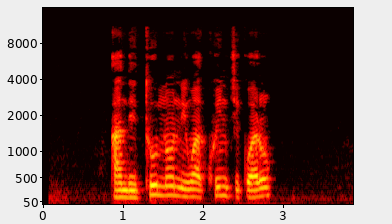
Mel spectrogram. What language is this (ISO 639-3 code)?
pua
